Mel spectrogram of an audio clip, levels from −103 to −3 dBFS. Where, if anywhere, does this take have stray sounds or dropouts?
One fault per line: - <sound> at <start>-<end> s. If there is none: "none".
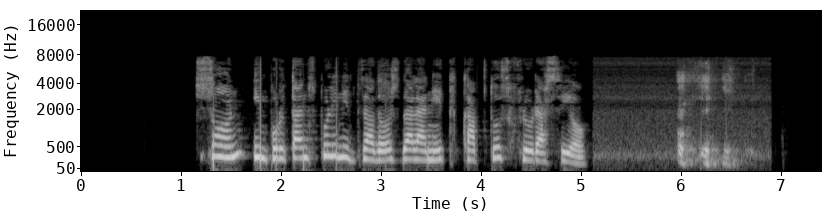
- laugh at 5.9-6.7 s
